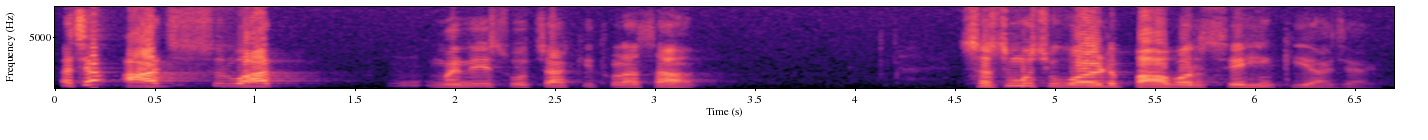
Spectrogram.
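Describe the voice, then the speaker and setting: A man's voice: high voice, a little slow, fairly bright tone, low-quality recording. Patient man teaching vocabulary. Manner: patient, addresses viewers as friends, spells words letter by letter. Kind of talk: explanatory video lesson.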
